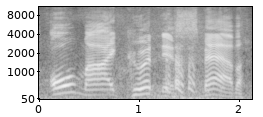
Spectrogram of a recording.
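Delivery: amazed, laughing shout of disbelief; excited laughing. Real, not acted. Caster reacts to a big play.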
